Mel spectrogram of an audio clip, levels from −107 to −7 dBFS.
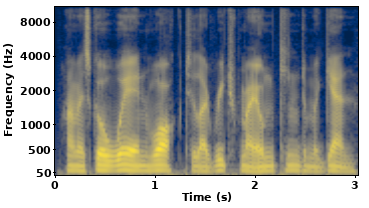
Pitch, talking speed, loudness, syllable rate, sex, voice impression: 90 Hz, 255 wpm, -19 LUFS, 5.7 syllables/s, male, masculine, adult-like, tensed, slightly bright, hard, fluent, cool, intellectual, sincere, calm, reassuring, wild, lively, kind, slightly modest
